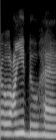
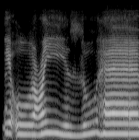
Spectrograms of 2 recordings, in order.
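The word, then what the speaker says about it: أُعِيذُهَا: Bukan u'iduha ya, ini huruf zal. Wa inni u'izuha bika wa zurriyataha.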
